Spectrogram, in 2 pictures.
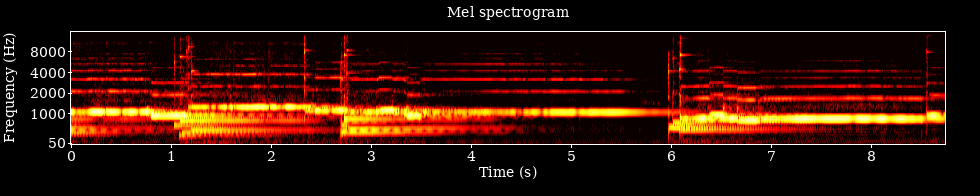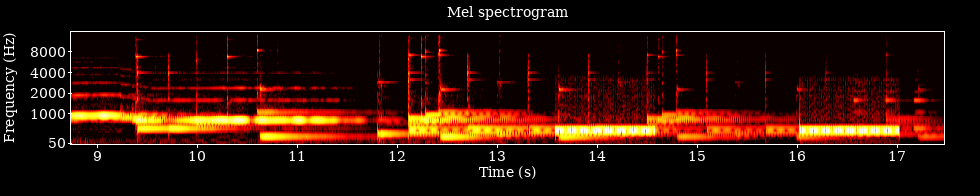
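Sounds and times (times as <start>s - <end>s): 
soft tinkling melody: 0.0s - 7.4s, 8.5s - 17.4s
telephone ringback tone, call unanswered: 13.6s - 14.8s, 16.0s - 17.0s.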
